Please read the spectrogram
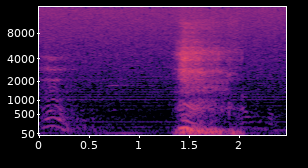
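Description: Near silence, broken about one and a half seconds in by a short, faint sigh lasting about half a second.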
